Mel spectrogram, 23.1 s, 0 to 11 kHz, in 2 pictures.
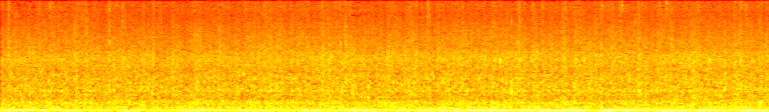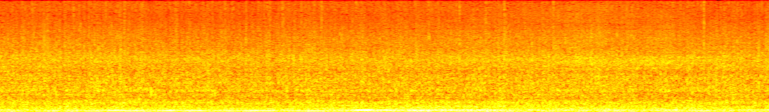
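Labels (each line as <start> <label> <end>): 0.0 Heavy rain pounds against the truck cab with a loud, steady drumming rhythm. 23.1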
